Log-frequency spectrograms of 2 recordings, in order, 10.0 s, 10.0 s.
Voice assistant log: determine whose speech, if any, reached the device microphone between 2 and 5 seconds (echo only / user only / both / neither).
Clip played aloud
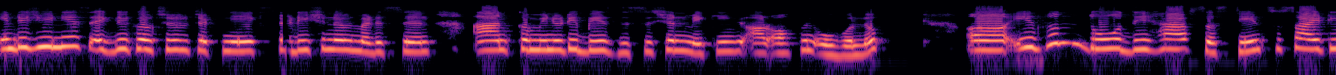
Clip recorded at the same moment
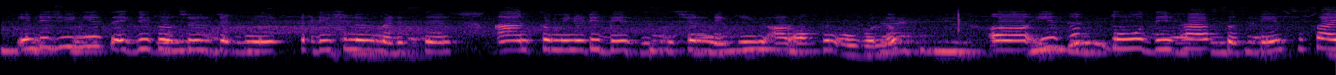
both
